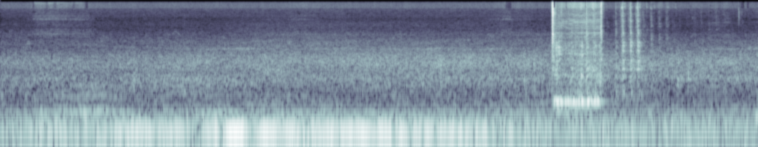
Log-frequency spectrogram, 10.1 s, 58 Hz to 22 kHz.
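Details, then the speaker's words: Bryant 561 HVAC compressor that turns half a turn and stops, tried with a hard start kit: steady low hum for several seconds with no run-up, then a click and buzz as it cuts out; compressor judged failed. "the tried it didn't start though great now we need a compressor right again"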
